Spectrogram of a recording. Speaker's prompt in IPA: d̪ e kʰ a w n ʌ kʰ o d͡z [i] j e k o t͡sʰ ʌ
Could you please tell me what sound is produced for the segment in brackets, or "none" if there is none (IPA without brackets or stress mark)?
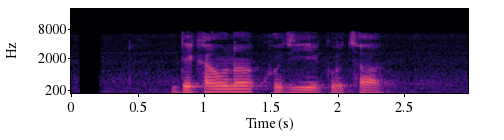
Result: i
